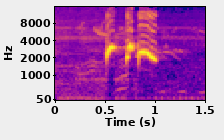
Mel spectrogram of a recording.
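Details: Caged female bird singing in the morning, giving one quick three-note phrase of clear whistles, the last note sliding downward, over a faint low hum.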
